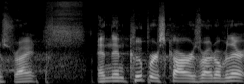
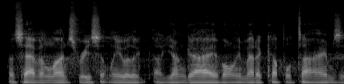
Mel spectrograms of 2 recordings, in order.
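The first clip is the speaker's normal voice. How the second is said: ordinary delivery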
